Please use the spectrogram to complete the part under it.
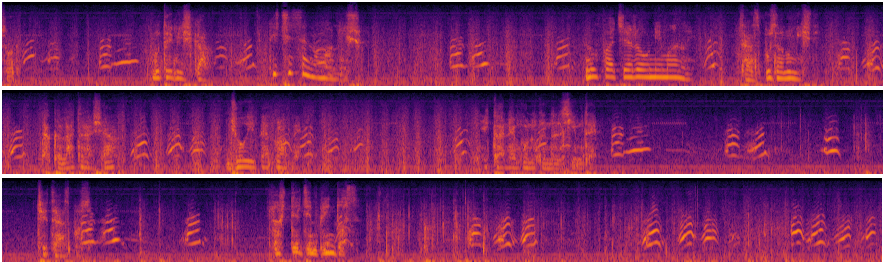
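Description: A second boy answers quietly and anxiously.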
